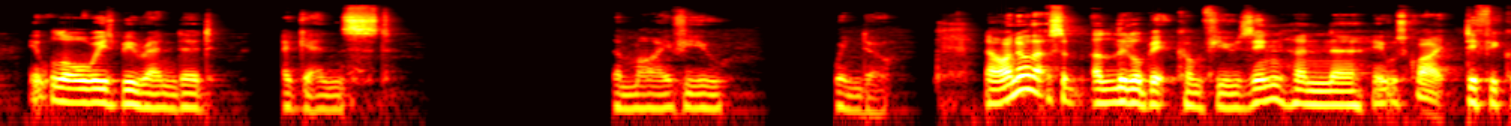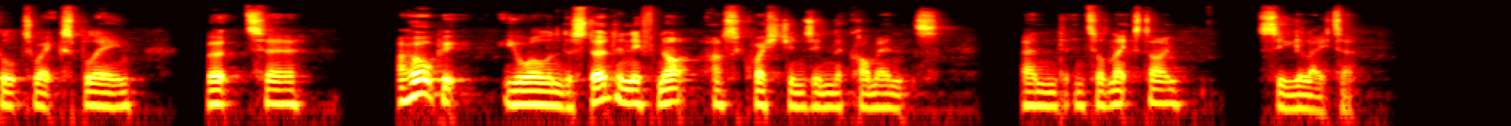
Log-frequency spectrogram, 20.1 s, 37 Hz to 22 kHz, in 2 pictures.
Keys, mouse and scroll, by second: 2.2 click, 3.6 click, 20.0 click.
